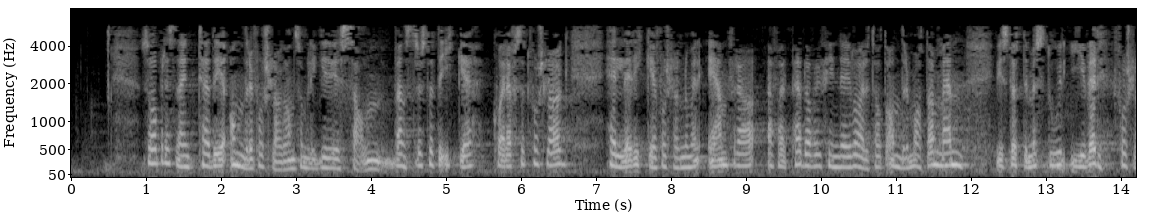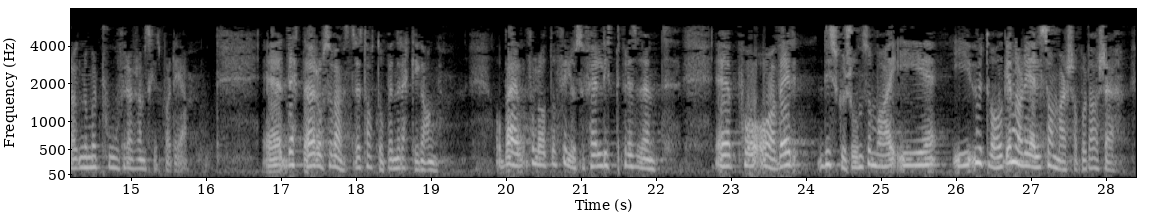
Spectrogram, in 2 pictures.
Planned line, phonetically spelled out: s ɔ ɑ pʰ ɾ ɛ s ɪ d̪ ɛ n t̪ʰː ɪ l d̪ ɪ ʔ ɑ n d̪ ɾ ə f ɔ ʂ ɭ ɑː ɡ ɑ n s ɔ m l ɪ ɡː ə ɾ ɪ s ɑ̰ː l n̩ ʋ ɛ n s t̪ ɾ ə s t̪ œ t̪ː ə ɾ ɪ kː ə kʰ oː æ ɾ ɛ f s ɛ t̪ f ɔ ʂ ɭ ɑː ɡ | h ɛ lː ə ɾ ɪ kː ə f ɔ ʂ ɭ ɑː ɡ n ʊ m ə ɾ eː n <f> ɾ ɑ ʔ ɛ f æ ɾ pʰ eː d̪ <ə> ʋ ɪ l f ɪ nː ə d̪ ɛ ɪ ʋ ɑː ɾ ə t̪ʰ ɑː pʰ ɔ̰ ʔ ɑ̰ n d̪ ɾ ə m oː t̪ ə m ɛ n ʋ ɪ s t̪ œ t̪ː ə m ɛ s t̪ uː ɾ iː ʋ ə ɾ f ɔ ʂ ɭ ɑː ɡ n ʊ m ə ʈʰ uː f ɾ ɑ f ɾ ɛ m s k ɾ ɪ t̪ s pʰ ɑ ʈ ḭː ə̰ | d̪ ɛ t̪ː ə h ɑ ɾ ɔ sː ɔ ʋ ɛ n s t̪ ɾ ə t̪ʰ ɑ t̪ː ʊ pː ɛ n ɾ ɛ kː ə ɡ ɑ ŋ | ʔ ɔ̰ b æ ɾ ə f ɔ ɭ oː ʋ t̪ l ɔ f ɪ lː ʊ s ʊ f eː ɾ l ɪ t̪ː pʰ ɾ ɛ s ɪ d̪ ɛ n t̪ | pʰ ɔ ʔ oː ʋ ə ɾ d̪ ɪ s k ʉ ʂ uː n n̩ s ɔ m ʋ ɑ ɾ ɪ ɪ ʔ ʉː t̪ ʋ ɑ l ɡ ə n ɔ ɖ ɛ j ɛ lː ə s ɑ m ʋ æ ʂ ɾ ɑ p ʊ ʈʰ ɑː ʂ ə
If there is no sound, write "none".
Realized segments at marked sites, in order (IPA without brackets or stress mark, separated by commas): f, ɑ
